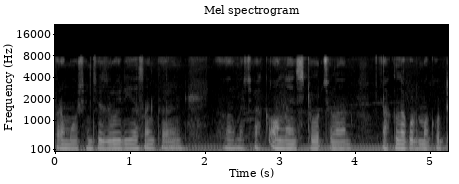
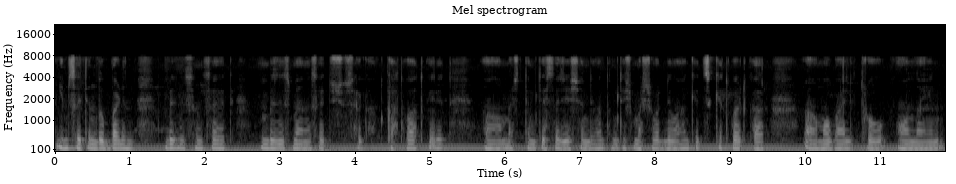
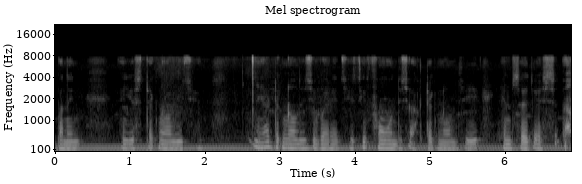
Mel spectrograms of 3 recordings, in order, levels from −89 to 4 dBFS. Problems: constant background noise, low volume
